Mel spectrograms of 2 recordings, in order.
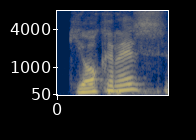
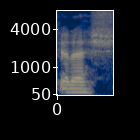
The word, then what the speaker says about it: Gyökeres: Yes, Isak has started up front with Gyökeres. Is that how you pronounce it, Alex? Gyökeres, yeah.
